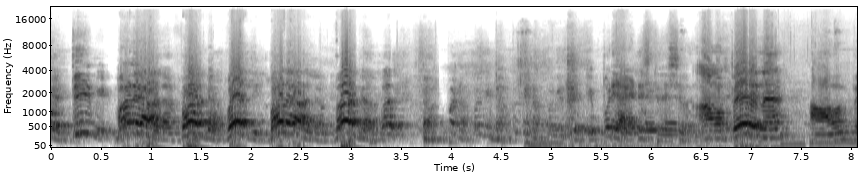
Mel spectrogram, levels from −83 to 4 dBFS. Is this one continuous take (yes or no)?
yes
